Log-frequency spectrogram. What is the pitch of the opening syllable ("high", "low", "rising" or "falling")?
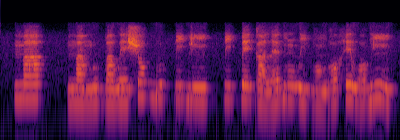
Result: high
